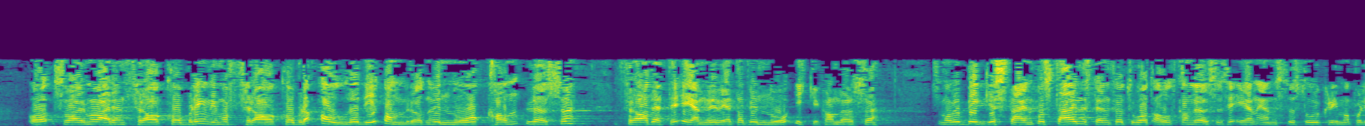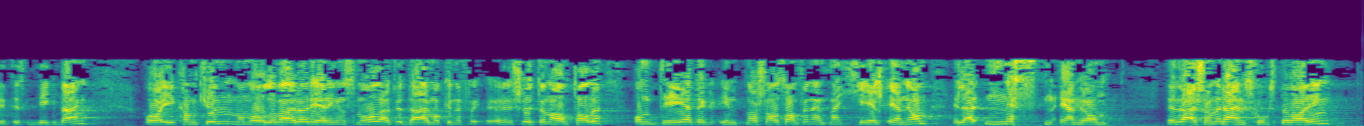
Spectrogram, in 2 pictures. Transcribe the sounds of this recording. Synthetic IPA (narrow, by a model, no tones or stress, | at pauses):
ɔsʋɑːɾəmɔʋæːɾəɛnfɾɑːkʰɔblɪŋʋɪmɔfɾɑːkʰɔbɽəʔɑlːəd̪iʔɔmɾoːd̪ənəʋɪnoːkʰɑnløːsə | fɾɑd̪ɛt̪ːəʔeːnəʋɪʋeːt̪ɑt̪ʋɪnoːʔɪkːəkʰɑnløːsə | sɔmɔʋɪbʏɡːəst̪æɪnpʰɔst̪æɪnɪst̪eːd̪nfɔɾɔt̪ʰɾuːɑt̪ɑlt̪kʰɑnløːsəsɪʔeːneːnəst̪əst̪uːɾkʰliːmɑpʊliːt̪ɪsk̚bɪɡbæŋ | ɔɪkʰɑnkʰʉnːmɔmoːləʋæːɾəɔɾɛjeːɾɪŋənsmoːlæɾɑt̪ʋɪd̪æːɾmɔkʉnːəʂɭʉt̪ːəɛnɑːʋt̪ʰɑːlə | ɔmd̪ɛd̪ɛɪnt̪əɳɑʂʊnɑːləsɑmfʉnəɛnt̪n̩æɾheːlt̪eːnɪɔmɛlːəɾæɾnɛst̪n̩eːnɪɔm | d̪ɛd̪ɛæʂæɔmɾæɪnskuːɡsbəʋɑːɾɪŋ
